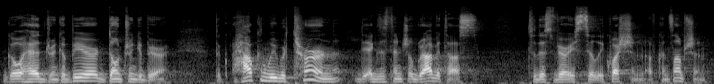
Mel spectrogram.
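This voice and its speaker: Gravelly-voiced man lecturing in an echoing hall. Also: mid-range voice, brisk. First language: Persian. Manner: wry, digressive, with playful humor. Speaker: artist giving a lecture performance. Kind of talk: lecture performance. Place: large exhibition hall in a museum. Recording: long echoing hall reverb.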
